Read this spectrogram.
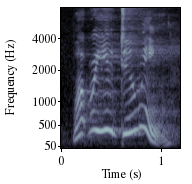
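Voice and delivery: loud, high-pitched indignant question; demanding. A narrator's reading. Nine Leos confronting Leo after his nap, demanding loudly. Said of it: "they demanded".

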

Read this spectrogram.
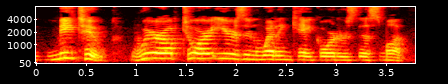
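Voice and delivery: hasty. Acted. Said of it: "Missus Baker said hastily".

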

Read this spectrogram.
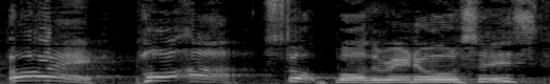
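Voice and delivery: high, slow, mocking yell; swaggering Londoner's shout. Swaggering Londoner shouting at the star outside the stage door. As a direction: heckle like a cocky Londoner. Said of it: "shouted out really loudly".

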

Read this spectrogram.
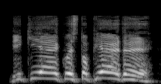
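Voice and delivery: slow, high, loud demand; exasperated goddess shouting. A narrator's reading. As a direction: demand it at the top of your voice. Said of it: "gridò di nuovo Nyx".

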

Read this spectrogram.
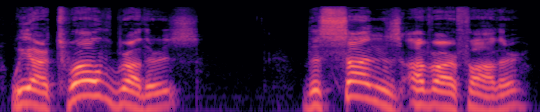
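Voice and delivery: building storyteller's intensity; dramatic scripture reading. Acted. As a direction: proclaim the verses like a preacher. Forceful reading of Joseph's brothers' report.

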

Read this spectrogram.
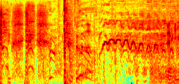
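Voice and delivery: falsetto giggle that trails off; drawn-out wheezing laugh; long high laugh. Real, not acted. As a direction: laugh at your own joke. Laughing at his own threat.

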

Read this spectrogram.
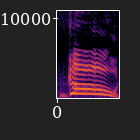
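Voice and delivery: very high, drawn-out cheer; SpongeBob cheering. A narrator's reading. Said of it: "cheered SpongeBob".

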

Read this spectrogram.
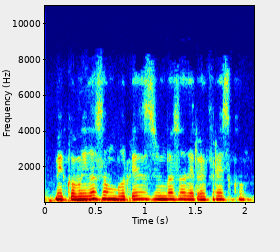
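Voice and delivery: usual speaking voice

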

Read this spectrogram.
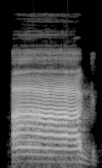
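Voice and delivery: big "arg" of a pretend monster; monster shout. A narrator's reading. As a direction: roar to scare them off. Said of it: "they shouted".

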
